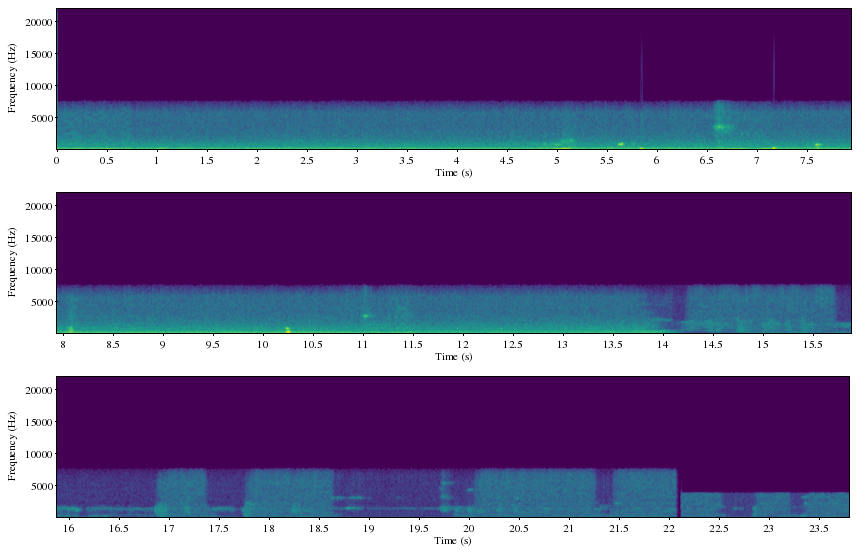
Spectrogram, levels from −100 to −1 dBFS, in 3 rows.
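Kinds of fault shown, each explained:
Handover gap: The call switched networks and no speech frames arrived. The sound dies away at 22.06 s and stays silent for about 60 ms.
Fallback to narrowband: After the gap, from 22.12 s to the end, nothing remains above 4 kHz. The speech turns duller, which fits a drop from AMR-WB to AMR-NB.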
